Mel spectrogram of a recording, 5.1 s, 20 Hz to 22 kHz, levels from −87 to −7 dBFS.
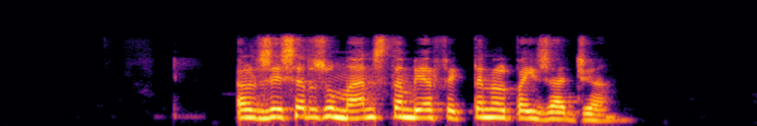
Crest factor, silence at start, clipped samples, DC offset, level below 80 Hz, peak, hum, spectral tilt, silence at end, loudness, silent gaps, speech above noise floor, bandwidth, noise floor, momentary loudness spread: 14 dB; 1.6 s; under 0.1%; under 0.1%; -58 dBFS; -2 dBFS; none; -4.5 dB/octave; 0.9 s; -14 LUFS; none; 73 dB; 8.2 kHz; -87 dBFS; 8 LU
